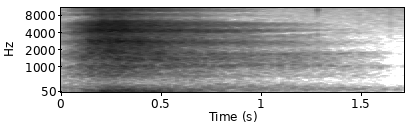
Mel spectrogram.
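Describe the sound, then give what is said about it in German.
A deep breath in and out taken during a guided breathing exercise: one long, airy breathy rush that swells quickly, then fades slowly over about a second and a half, with no talking. “Zum Abschluss atme noch einmal ganz tief ein und aus.”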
